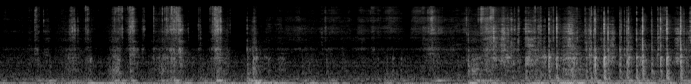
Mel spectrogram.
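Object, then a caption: Plastic skull lamp. Long fingernails scratch and tap the jaw and sides of a hollow plastic skull candelabra lamp. Soft dry rasping strokes mix with light clicky taps over a low steady hum, growing busier and brighter in the last couple of seconds.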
